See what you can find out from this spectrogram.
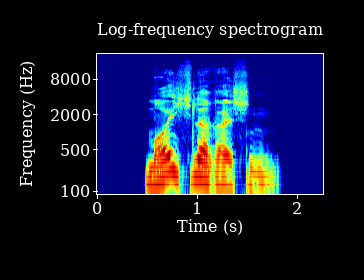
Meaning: inflection of meuchlerisch: 1. strong genitive masculine/neuter singular 2. weak/mixed genitive/dative all-gender singular 3. strong/weak/mixed accusative masculine singular 4. strong dative plural
- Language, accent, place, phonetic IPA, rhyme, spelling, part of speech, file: German, Germany, Berlin, [ˈmɔɪ̯çləʁɪʃn̩], -ɔɪ̯çləʁɪʃn̩, meuchlerischen, adjective, De-meuchlerischen.ogg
